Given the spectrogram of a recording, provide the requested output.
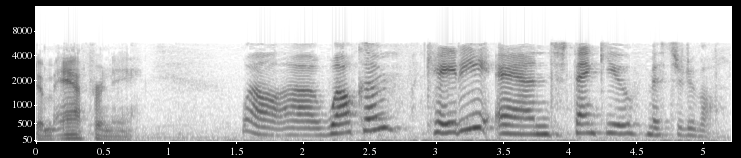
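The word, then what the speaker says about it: Cady: Michigan her name is caddy caddy Herron where are you Katie that's me it's pronounced like Katie my apologies I have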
